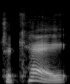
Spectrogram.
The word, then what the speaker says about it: Takei: And he always says, George Takei, it rhymes with okay.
